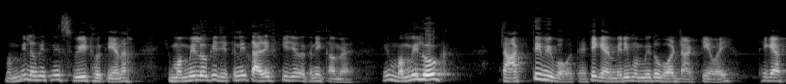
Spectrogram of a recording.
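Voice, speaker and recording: A man's voice: on the high side, expressive, fast talker. Playful, teasing male physics teacher. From Uttar Pradesh, India. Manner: playful, teasing, addresses students as kids. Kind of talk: online exam-prep lecture.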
